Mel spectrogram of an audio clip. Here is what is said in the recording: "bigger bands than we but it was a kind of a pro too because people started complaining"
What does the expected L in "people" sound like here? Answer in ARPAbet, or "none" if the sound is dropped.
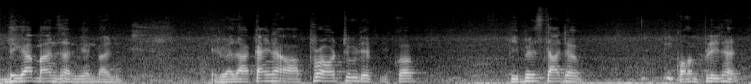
L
